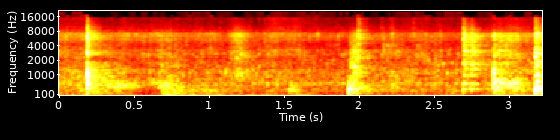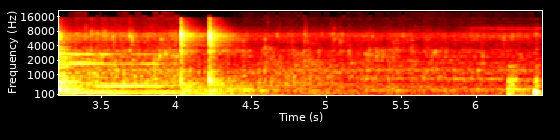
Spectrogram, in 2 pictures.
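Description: Chicken korma is stirred in a pot with a spoon, giving several sharp metallic knocks and scrapes at uneven intervals over a faint background hiss, close and moderately quiet.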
